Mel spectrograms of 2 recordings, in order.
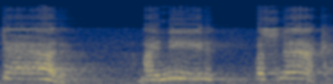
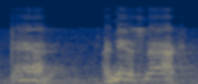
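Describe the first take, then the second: First: Put-on high, drawn-out kid's holler; acted shout. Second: High but soft mock holler; confident cry, held back. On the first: Hungry boy in bed calling his dad, shouting. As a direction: holler for Dad as if from another room. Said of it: "he shouted". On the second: Hungry boy sure of his dad, softly mimicked call. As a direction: imitate a boy calling out, volume turned down. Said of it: "he cried out boldly and confidently".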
